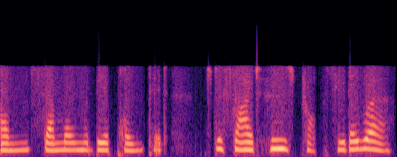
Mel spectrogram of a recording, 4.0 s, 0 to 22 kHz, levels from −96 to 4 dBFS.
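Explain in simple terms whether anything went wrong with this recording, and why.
Yes. Throughout, the speech sounds rough, muffled and warbly, with nothing above 3.8 kHz. This is tandem speech coding: about three codecs in a row, each re-compressing the last one's damaged output.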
